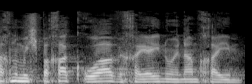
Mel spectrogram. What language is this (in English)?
Hebrew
